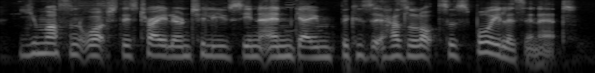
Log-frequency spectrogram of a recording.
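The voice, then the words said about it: Imitates another person's British voice. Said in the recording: “You got to do the accent. ... the token Brit ... Sounds just like him. ... Terrible.”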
